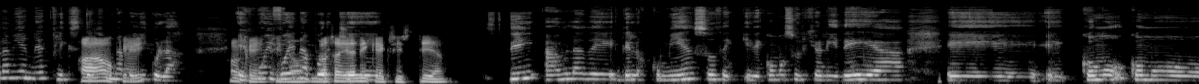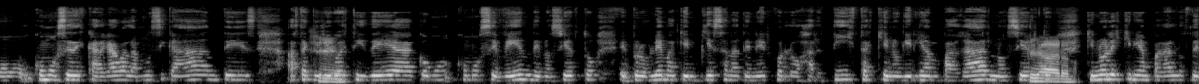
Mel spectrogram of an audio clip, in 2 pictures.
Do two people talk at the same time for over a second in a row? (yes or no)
yes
